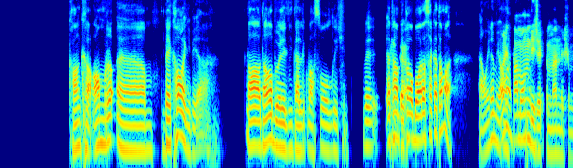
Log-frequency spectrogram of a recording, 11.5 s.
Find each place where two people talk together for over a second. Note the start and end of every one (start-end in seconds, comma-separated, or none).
none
